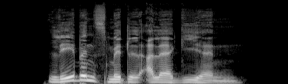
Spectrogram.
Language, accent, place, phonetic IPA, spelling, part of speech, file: German, Germany, Berlin, [ˈleːbn̩smɪtl̩ʔalɛʁˌɡiːən], Lebensmittelallergien, noun, De-Lebensmittelallergien.ogg
- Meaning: plural of Lebensmittelallergie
